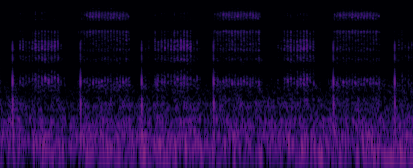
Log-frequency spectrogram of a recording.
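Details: Snoring cat with a low, even rumble and regular breathy exhalations roughly once a second, some faint ticking between breaths.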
